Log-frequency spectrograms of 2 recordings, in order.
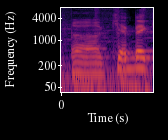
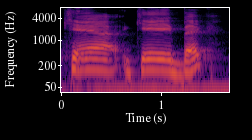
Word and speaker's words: Quebec: We do have him getting Quebec is Quebec.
